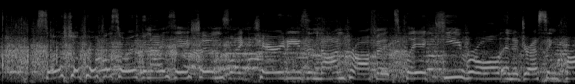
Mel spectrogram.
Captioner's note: applause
